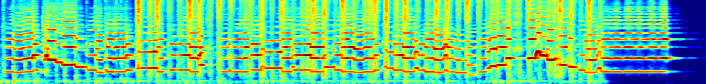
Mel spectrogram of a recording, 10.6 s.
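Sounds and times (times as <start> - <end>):
bodhran: 0.0 - 9.9
F flute: 0.0 - 10.4
fast hard shoe dancing: 1.9 - 9.0.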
